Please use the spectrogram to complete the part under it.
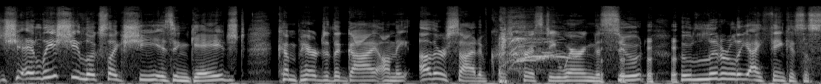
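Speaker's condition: No condition

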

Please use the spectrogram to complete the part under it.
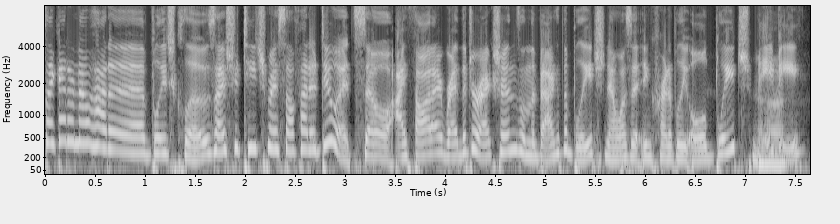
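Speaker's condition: No condition

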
